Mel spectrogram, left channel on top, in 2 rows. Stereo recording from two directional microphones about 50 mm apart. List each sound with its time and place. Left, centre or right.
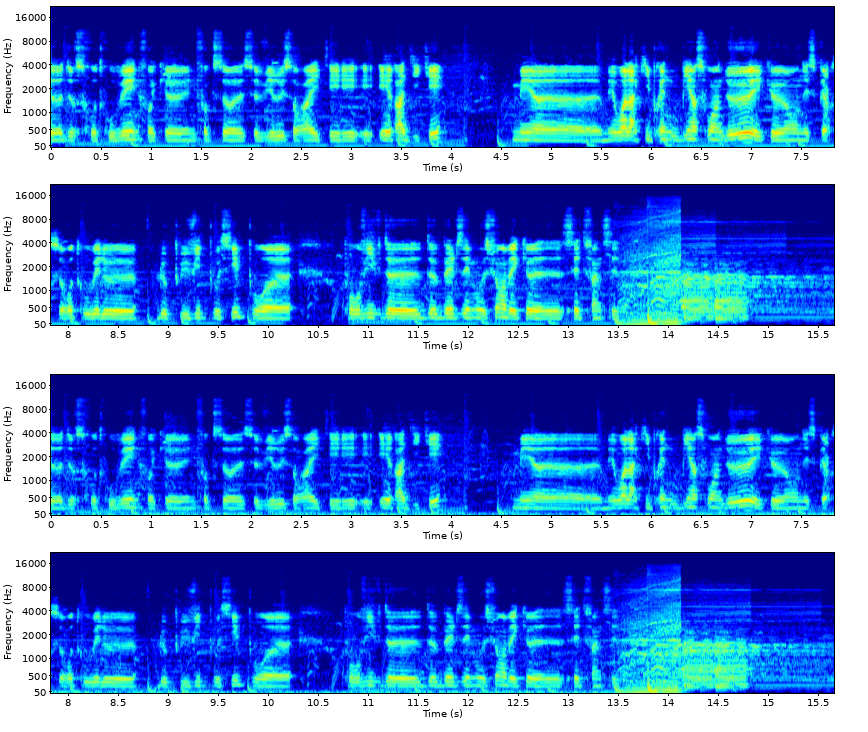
0.0 s speech: left
13.5 s music: centre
